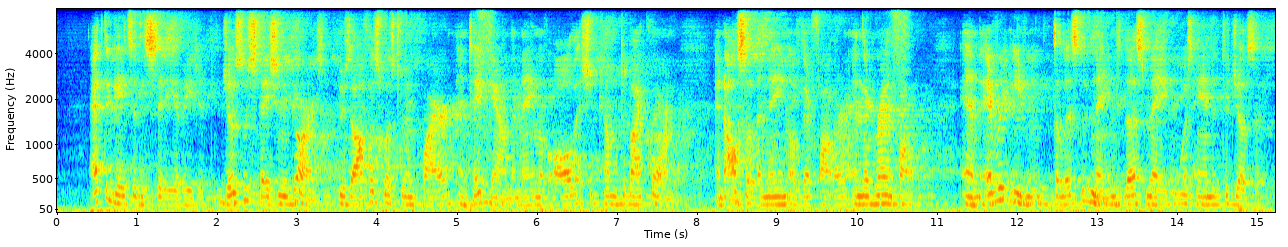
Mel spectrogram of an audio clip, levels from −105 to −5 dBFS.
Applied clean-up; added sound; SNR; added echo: none; Fireworks; 16 dB; reverberation time 2.1 s.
